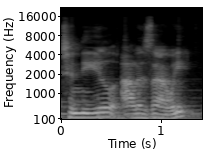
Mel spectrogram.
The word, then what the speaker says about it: Tennille Alazzawi: Today I'm sitting here with Tennille Alazzawi.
